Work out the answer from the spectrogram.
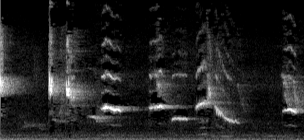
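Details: Javan bush lark song meant to make a silent bush lark join in: a varied run of high piercing chips, sliding whistles and buzzy downward sweeps, loud and continuous.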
